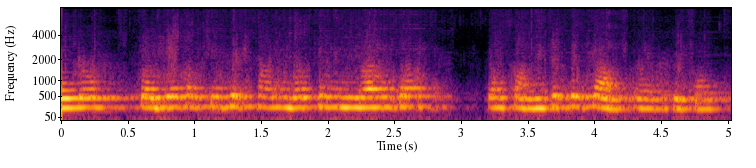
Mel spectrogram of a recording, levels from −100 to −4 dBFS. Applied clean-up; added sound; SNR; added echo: neural separator model SepFormer DNS4.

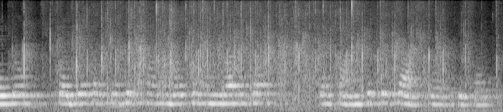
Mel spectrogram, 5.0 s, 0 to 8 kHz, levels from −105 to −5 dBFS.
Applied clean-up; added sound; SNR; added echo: none; Applause; 11 dB; reverberation time 0.7 s.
